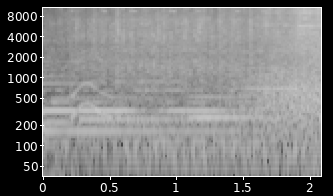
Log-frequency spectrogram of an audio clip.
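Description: Cartoon sound effect of a flying machine: a steady mechanical whirring and clattering, over held musical tones.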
